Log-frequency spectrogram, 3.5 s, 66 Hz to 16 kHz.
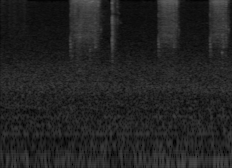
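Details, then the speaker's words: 1983 Ferrari 308 QV V8, ignition on, fuel metering unit plate pressed down slightly: short hissing buzz bursts as the fuel pump kicks on each press, plate returning with pressure; pump and metering unit working normally. "What should happen is if I push the plate down slightly, we should hear the fuel pump kick"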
